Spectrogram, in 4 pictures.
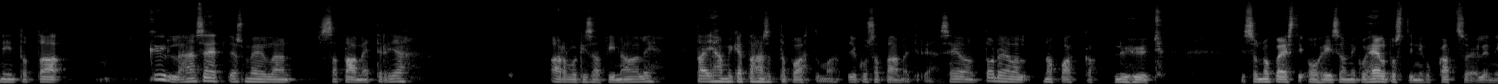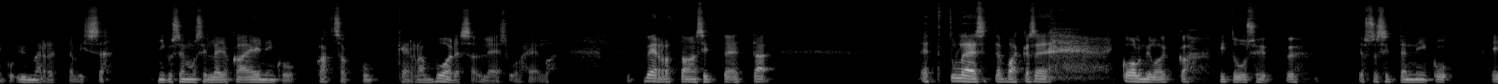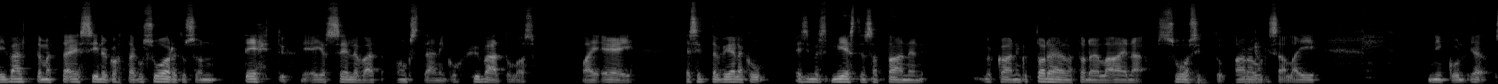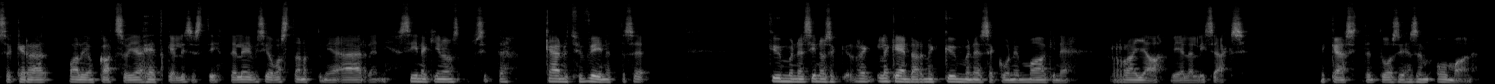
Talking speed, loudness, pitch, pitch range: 130 wpm, -36 LUFS, 115 Hz, 110-135 Hz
